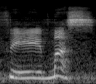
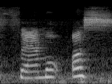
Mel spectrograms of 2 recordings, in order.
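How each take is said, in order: First: The ending is pronounced as a short 'us'. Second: The ending is pronounced as 'oh-us'. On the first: The speaker calls it right. "ओ यू को हम अ पढ़ते हैं" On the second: The speaker calls it wrong. "ऐसे नहीं पढ़ेंगे"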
